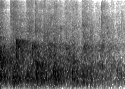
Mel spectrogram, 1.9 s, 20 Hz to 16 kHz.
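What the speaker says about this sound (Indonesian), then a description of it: "beri tepuk tangan untuk kelompok 2" Audience applause for a student group after its classroom presentation, a steady dense wash of clapping with no pauses.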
